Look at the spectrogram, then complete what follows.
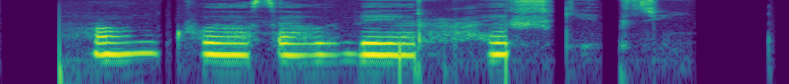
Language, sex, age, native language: Icelandic, male, 12, Icelandic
